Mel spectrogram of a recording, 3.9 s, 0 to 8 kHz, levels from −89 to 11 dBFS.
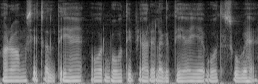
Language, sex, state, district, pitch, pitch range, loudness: Hindi, male, Bihar, Vaishali, 125 Hz, 120-130 Hz, -18 LUFS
